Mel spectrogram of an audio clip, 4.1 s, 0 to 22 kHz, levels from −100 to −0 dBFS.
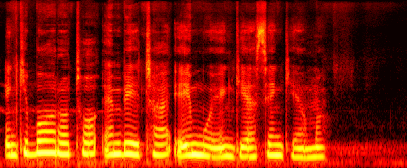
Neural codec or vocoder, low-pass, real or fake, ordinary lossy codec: vocoder, 44.1 kHz, 128 mel bands, Pupu-Vocoder; none; fake; none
